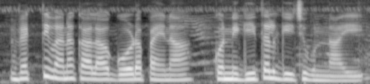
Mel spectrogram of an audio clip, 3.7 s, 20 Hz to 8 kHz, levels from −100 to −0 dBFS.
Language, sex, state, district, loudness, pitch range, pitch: Telugu, female, Telangana, Komaram Bheem, -14 LUFS, 185-215 Hz, 200 Hz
